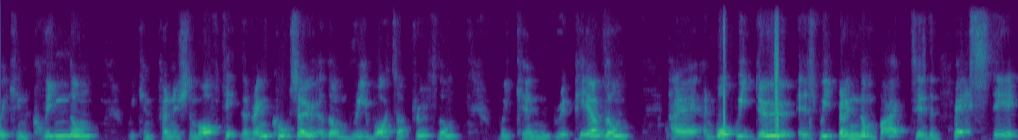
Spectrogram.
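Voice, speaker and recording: A man with a Scottish accent and a fairly high voice for a man. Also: big swings in loudness. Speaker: business owner. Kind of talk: interview.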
